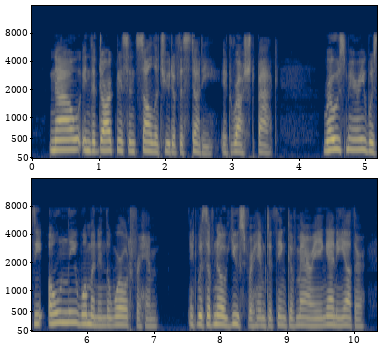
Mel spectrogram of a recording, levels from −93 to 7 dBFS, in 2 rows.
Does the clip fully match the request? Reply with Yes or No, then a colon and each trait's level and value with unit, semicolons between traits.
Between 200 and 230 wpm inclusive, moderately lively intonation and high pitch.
Yes: fast, 205 wpm; average, 3.6 semitones; high, 200 Hz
